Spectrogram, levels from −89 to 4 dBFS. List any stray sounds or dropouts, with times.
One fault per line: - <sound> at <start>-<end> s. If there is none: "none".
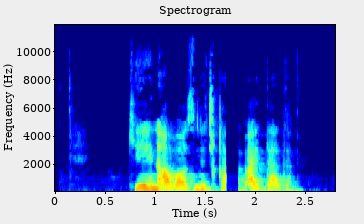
- dropout at 1.7-1.8 s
